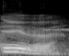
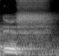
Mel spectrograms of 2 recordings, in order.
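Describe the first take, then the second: First: The word ends in a dh sound. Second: The word ends in an s sound. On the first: The speaker calls it right. "Ini huruf dha" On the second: The speaker calls it wrong. "kadang dibaca is"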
